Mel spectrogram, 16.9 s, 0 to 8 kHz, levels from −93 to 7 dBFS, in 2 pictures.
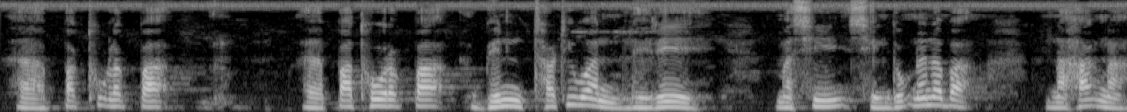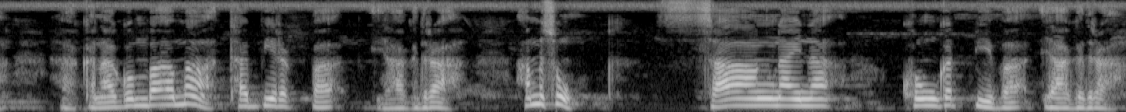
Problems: none marked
